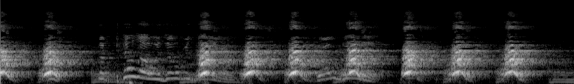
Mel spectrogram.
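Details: Repeated loud barking from an angry dog, about two barks per second after a short gap with a sliding, whining sound near the start.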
